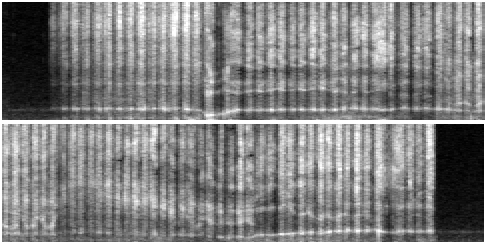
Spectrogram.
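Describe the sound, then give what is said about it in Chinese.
Someone cleaning their mouth with a toothbrush in a bathroom: a dense, rapid, rhythmic bristly scrubbing that runs steadily for about nine seconds, fairly loud, with no talking. “是，主人，您坐好，您稍等一下，奴先爬着去卫生间漱完口，就来服侍主人。”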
